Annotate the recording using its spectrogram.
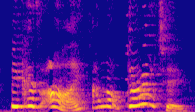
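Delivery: very high, loud snap; nanny snapping at the girl; snapped. Acted. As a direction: snap it back sharply. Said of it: "snapped the lady".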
